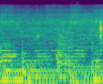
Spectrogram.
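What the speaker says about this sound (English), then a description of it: "frying up finely diced bacon," Finely diced bacon, sliced chorizo and onion fry in a pan for Brazilian farofa, giving a dense, steady, close sizzle with a constant crackling hiss and no voices.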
